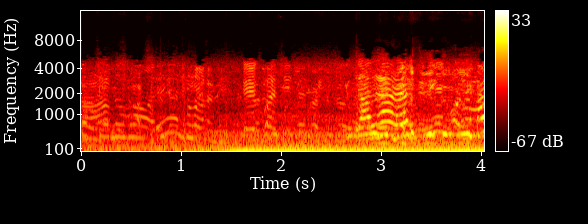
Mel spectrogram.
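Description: A motorboat's engine starts about a second in and then runs steadily with a low hum, under people's voices.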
